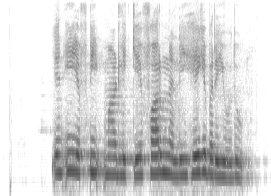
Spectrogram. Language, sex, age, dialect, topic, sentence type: Kannada, female, 36-40, Coastal/Dakshin, banking, question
